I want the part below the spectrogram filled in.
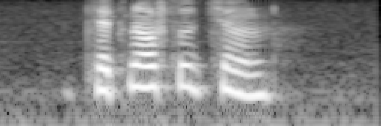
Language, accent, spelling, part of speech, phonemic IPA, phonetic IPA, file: Armenian, Eastern Armenian, ձկնորսություն, noun, /d͡zəknoɾsuˈtʰjun/, [d͡zəknoɾsut͡sʰjún], Hy-ձկնորսություն.ogg
- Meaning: fishing, fishery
